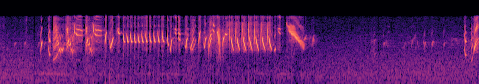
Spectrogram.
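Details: European goldfinch singing as a model for chicks, with fast tinkling twitters, a steady buzzy trill near the middle, more quick repeated notes and a harsh closing buzz, then near silence with one brief note.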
